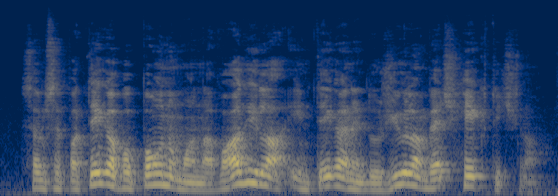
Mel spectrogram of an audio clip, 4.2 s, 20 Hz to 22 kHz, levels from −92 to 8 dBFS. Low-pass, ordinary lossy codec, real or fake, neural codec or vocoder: 19.8 kHz; none; fake; vocoder, 48 kHz, 128 mel bands, Vocos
